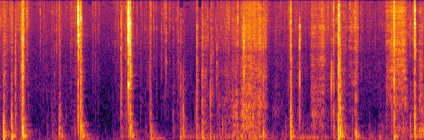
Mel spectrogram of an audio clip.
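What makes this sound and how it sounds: Fingertips and long dark-painted nails tap and scratch crumpled aluminum foil wrapped around a microphone. The result is a string of sharp, close crinkly taps with a low thump, plus a stretch of softer continuous scratching rustle in the middle, each tap dying away almost instantly.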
